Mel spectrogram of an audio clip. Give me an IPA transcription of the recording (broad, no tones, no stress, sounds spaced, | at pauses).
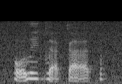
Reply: ɔ̰ ð e ɡ l a̰ k a̰ θ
